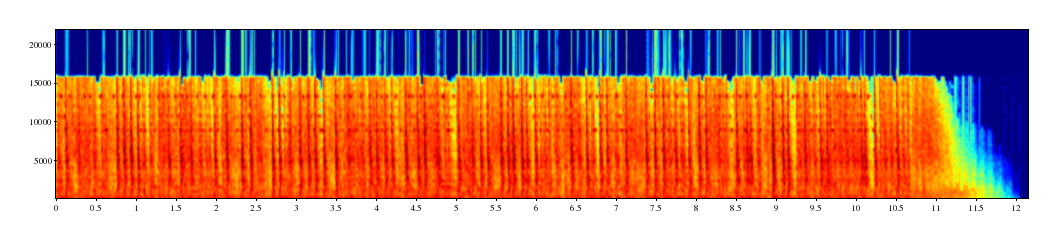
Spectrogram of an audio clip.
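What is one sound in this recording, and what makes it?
Electronic blasts and chimes from a video game ring out rapidly.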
